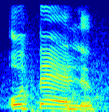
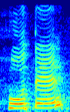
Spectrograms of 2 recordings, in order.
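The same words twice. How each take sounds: First: Hôtel said French, silent h, o-TEL; hôtel with a dropped h and a French o; correct French hôtel. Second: Hotel said the English way, h sounded; English hotel with the h, as the wrong example; hotel the English way, stress on tel with the h. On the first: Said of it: "This is not hotel". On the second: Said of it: "This is not". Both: Shown as a demonstration.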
